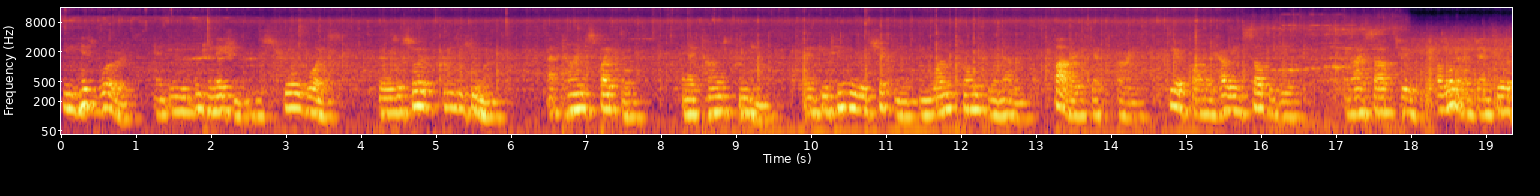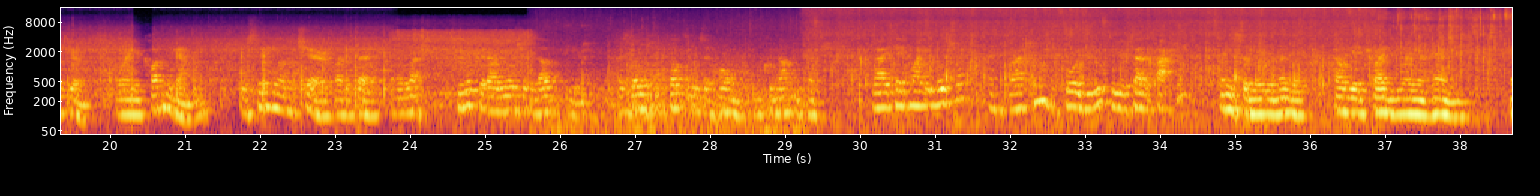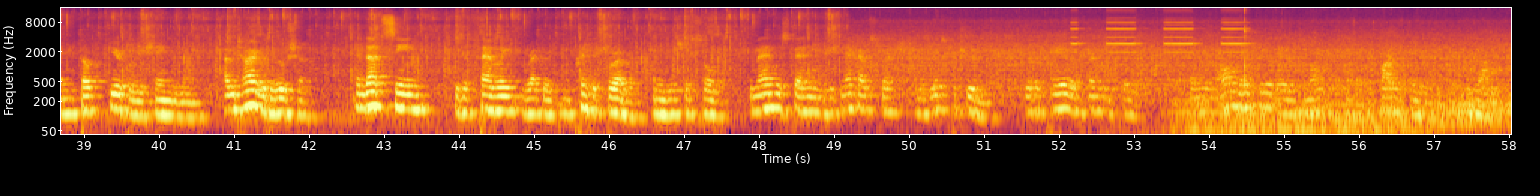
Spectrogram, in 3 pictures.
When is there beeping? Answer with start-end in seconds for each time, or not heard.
52.1-54.5.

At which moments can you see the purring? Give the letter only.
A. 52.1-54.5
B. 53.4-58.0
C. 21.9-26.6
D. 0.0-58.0
B.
